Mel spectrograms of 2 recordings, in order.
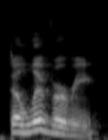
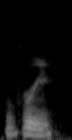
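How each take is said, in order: First: All four syllables are pronounced. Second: The third syllable is dropped, leaving three. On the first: "a lot of my clients say delivery" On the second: "we get rid of that third syllable"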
